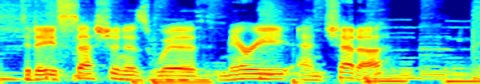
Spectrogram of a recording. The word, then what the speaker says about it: Ancheta: Today's session is with Mary Ancheta, as in pancetta.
